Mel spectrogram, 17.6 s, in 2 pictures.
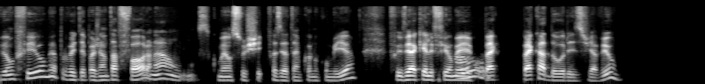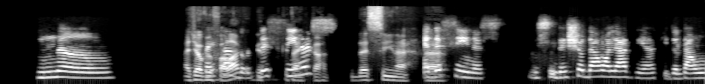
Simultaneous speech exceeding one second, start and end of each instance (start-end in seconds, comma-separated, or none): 11.4-12.9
